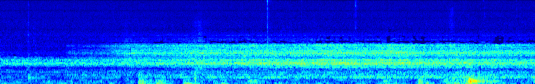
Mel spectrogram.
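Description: Electronic game music plays softly from computer speakers.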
